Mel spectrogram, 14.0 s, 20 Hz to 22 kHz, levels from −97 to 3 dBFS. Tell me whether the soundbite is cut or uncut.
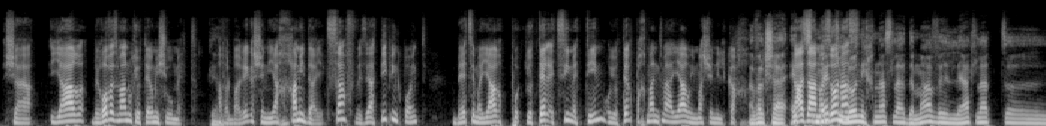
cut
